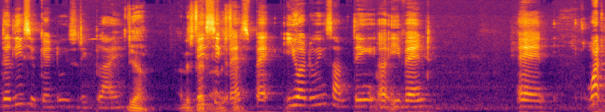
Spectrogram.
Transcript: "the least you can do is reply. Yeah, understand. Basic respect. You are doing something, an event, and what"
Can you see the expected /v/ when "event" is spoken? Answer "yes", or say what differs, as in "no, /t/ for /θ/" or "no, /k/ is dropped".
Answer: yes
